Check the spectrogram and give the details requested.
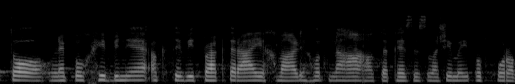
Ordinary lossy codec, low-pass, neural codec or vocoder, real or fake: Opus, 32 kbps; 9.9 kHz; codec, 24 kHz, 0.9 kbps, WavTokenizer, medium speech release version 1; fake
